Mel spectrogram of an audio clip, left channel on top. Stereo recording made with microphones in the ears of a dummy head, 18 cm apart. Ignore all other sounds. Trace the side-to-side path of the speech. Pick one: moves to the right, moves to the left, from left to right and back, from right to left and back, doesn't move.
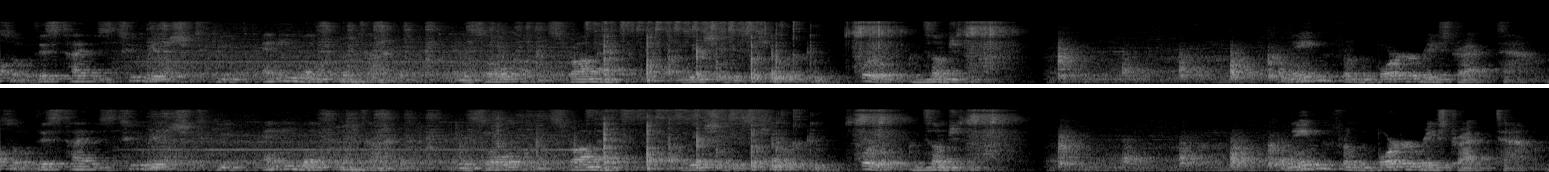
moves to the right.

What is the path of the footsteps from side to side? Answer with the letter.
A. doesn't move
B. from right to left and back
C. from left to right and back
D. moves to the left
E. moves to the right
D.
